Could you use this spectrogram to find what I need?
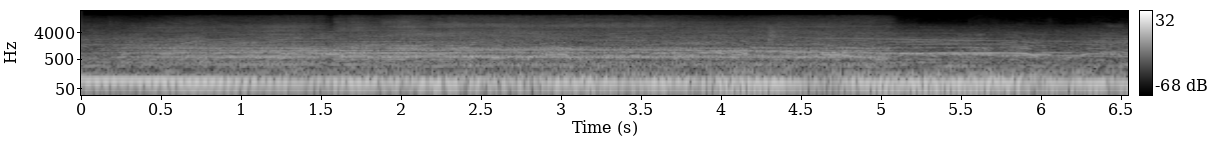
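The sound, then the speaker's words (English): Boats overloaded with fleeing people pulling out from the docks of a harbor, with a steady low engine drone and churning noise, layered under a loud, dense wash of crowd babble and shifting tonal whines. “All manner of boats overloaded with fleeing population pulling out from the docks.”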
